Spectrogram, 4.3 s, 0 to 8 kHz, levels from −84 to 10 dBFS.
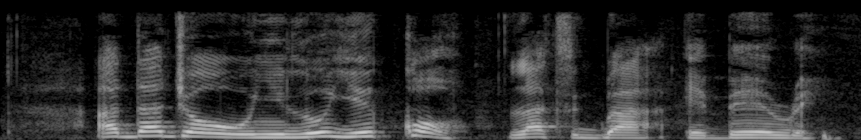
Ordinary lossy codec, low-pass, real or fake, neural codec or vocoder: MP3, 64 kbps; 7.2 kHz; real; none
